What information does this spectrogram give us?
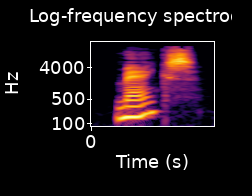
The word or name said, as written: manx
